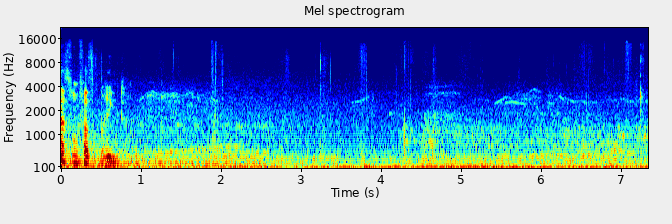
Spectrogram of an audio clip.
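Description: A man speaks casually and close to a microphone.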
